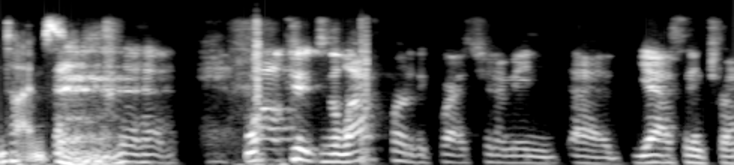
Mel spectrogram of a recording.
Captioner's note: laugh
